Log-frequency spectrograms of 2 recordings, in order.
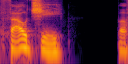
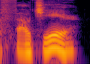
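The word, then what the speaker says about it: Fouchier: is I mean it's it's spelled fo u CH I er so not foul Chee a foul Qi air when Ron am voucher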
